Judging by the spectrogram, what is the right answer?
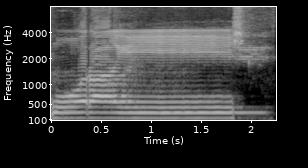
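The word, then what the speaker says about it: قريش: jangan Lila beliin Levi Quraisy pokoknya tebal woro-woro royss Quraisy rohnya Pak metlin ya Quraisy wuro Quraisy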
